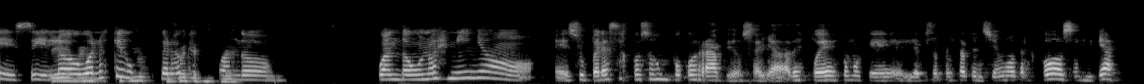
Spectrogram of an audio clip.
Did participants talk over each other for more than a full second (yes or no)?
yes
